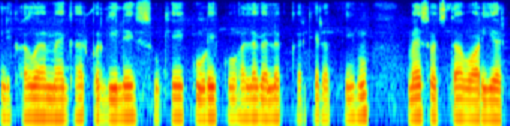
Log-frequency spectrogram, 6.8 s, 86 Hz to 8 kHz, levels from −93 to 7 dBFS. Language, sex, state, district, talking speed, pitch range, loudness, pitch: Hindi, male, Jharkhand, Palamu, 160 wpm, 115-120 Hz, -17 LUFS, 115 Hz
